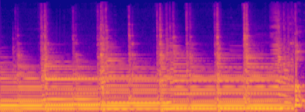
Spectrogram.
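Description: Electric guitar playing a riff: a steady stream of evenly picked notes with a driving, repeated pulse, loud and close, with no talking over it.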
